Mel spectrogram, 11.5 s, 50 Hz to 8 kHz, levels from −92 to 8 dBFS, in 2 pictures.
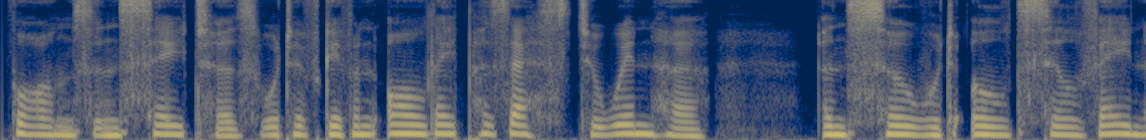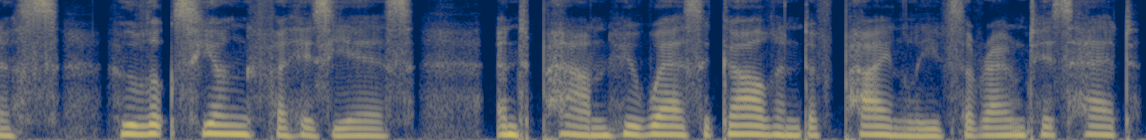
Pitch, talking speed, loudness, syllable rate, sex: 170 Hz, 190 wpm, -22 LUFS, 4.5 syllables/s, female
